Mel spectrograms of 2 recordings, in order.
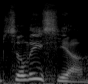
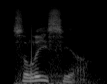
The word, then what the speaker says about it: Cilicia: Cilicia is the way it's pronounced. Cilicia.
